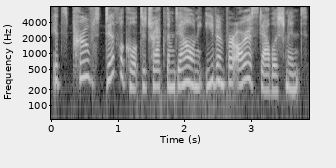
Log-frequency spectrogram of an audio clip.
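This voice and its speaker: A woman's voice: sits high, expressive, normal speed, dry recording. A woman playing a polite, polished antiques dealer in a video game, with a courteous, businesslike manner. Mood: polite, regretful. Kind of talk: video game character dialogue.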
